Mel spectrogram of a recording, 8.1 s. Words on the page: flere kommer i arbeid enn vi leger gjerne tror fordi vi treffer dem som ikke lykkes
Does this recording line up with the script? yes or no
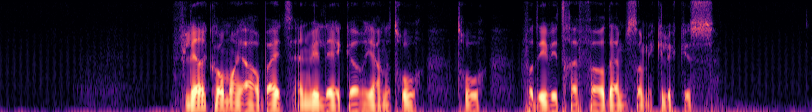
no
